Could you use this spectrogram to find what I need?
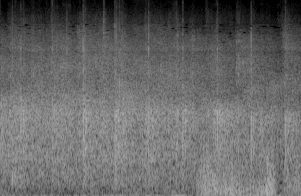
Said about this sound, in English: I think you probably get a round of applause for those.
